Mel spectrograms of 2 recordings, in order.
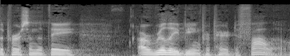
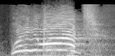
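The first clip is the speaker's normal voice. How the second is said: much higher, much louder shouted question; angry yell; 13 dB louder than usual. Shown as a demonstration. Jesus snapping at the men tailing him, full shout. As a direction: bark it out at full volume. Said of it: "was the tone".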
